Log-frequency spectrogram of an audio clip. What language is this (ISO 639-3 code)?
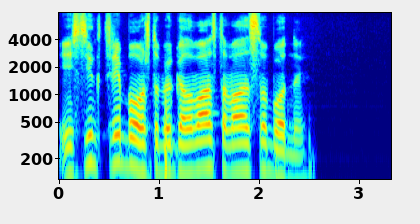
rus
